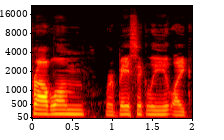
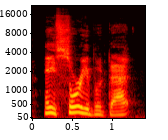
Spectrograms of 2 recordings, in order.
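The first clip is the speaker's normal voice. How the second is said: put-on Canadian accent, pitched up; 4 semitones higher, 3 dB louder than usual. Imitating a game character who sounds incredibly Canadian: Star-Lord imitation, Canadian accent. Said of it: "there is a point where Star-Lord just goes like".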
